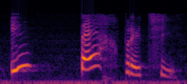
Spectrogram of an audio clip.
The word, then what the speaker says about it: intérprete: E quando eu digo intérprete, eu estou falando do nosso intérprete de Libras, ou da nossa.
